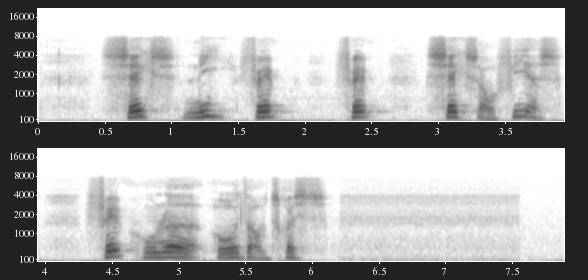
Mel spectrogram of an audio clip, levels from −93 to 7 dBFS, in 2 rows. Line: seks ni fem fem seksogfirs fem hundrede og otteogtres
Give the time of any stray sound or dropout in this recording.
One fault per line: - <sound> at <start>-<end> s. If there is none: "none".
none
